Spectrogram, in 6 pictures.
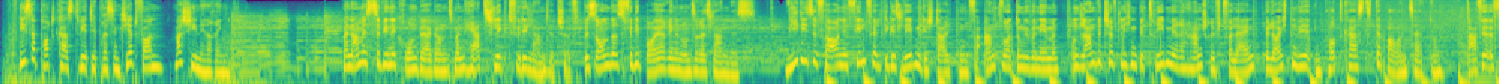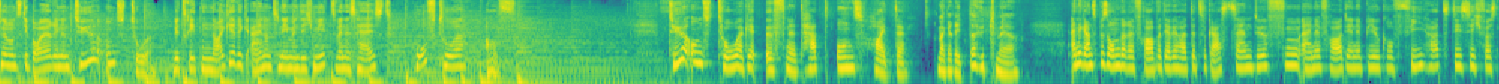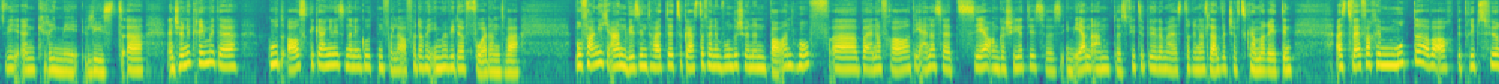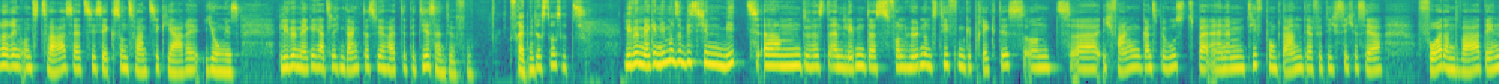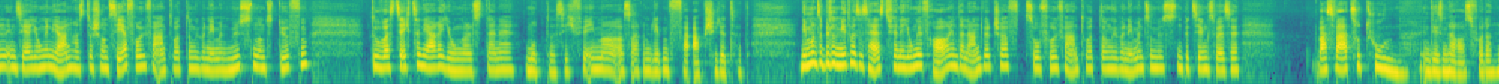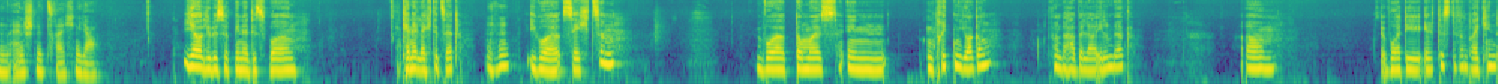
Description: Im Gespräch geht es um frühe Verantwortung, weibliche Stärke und die Herausforderung, Familie und Betrieb in Einklang zu bringen. Offen berichtet sie, wie sie Rückschläge meistert, warum ihr Netzwerke so wichtig sind und wie sie andere Frauen ermutigt, ihren eigenen Weg zu gehen.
